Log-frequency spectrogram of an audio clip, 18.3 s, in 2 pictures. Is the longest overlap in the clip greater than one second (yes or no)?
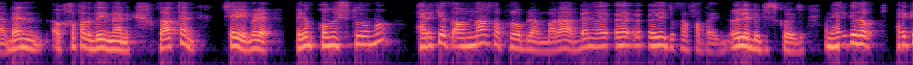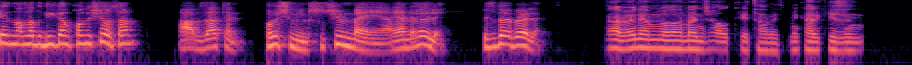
no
